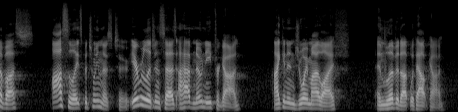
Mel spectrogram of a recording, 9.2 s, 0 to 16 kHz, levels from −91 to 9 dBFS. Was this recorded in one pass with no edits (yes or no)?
yes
